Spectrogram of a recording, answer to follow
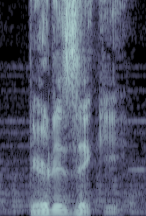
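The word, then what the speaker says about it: Biedrzycki: It's spelled B-I-E-D-R-Z-Y-C-K-I. Bierdezicki.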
